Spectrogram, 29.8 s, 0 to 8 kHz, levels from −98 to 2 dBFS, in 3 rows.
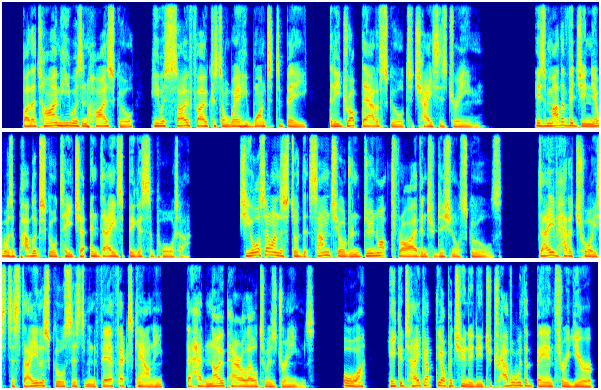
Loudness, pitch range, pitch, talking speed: -19 LUFS, 115-150 Hz, 130 Hz, 175 wpm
